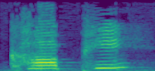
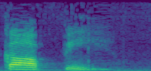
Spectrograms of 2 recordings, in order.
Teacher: pronounced in nearly the same way, except that one word will have an aspirated sound, whereas the other word it would be non-aspirated one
